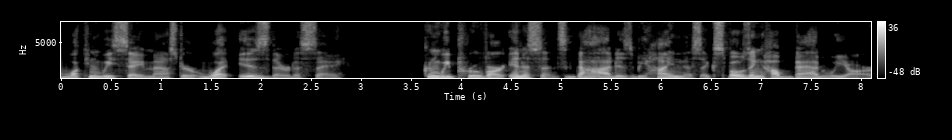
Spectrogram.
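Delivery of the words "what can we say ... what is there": usual speaking voice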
